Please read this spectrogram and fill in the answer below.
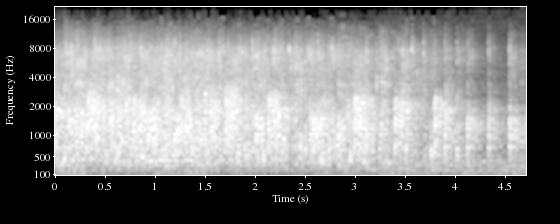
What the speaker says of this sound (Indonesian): Tepuk tangan dong buat ibu.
